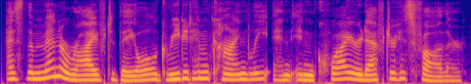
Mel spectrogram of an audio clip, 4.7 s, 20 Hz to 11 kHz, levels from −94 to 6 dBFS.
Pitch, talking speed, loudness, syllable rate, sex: 215 Hz, 180 wpm, -15 LUFS, 4.9 syllables/s, female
